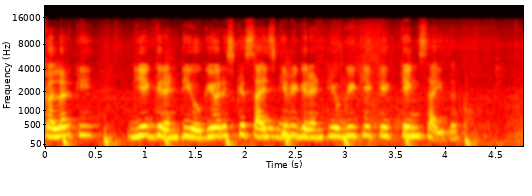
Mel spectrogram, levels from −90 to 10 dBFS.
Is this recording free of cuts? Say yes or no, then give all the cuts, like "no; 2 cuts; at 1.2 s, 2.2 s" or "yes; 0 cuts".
yes; 0 cuts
